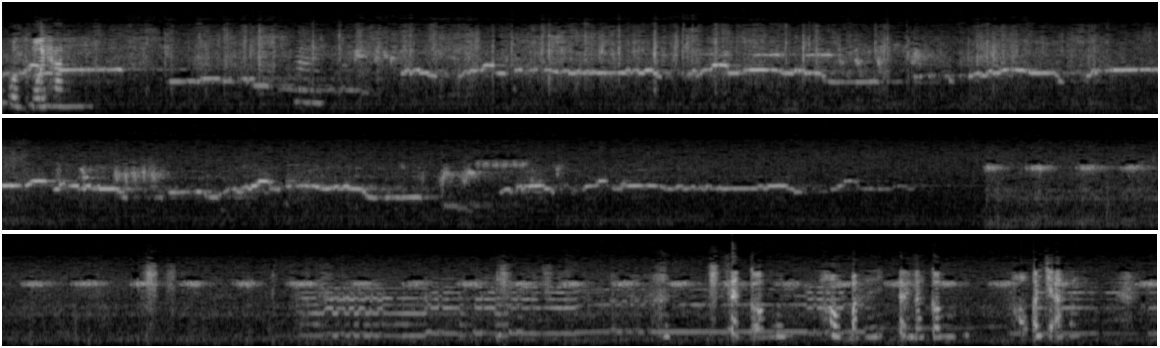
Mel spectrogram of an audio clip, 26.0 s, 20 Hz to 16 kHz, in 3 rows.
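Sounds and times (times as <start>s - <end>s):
whistled melody: 0.0s - 26.0s.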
